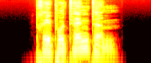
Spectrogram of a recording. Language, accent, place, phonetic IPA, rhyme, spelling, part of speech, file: German, Germany, Berlin, [pʁɛpoˈtɛntəm], -ɛntəm, präpotentem, adjective, De-präpotentem.ogg
- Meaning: strong dative masculine/neuter singular of präpotent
